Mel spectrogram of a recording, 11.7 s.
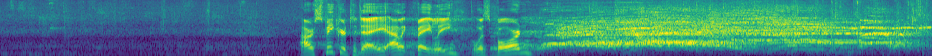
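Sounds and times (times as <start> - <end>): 
speech: 3.8 - 6.8
audience applause: 6.8 - 11.6.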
